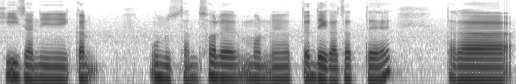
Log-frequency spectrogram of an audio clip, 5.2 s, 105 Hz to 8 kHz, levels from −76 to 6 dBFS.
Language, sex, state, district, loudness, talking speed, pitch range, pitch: Chakma, male, Tripura, Dhalai, -16 LUFS, 95 wpm, 130-140 Hz, 135 Hz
